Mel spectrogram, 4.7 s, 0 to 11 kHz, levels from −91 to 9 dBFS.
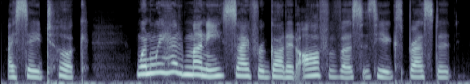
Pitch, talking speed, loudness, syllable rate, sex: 235 Hz, 215 wpm, -18 LUFS, 5.4 syllables/s, female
